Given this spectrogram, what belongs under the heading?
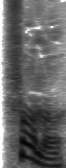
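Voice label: "formal", British English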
